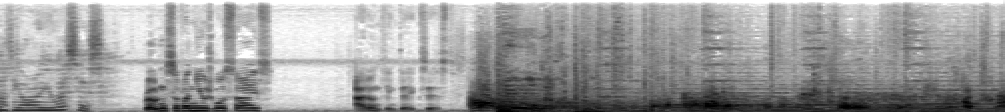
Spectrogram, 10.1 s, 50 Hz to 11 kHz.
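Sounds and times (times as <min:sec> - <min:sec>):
film score music: 0:04.7 - 0:10.0.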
